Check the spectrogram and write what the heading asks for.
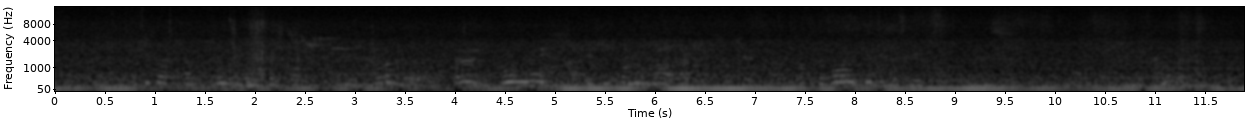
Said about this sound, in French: Tiens, tu as vu, tu entends l'avion là Ouais. Ben, tu l'entends comme une musique.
